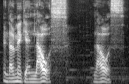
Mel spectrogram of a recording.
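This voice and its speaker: A man's voice: mid-range voice, fairly even intonation, slow, fairly bright tone, soft background music. A man with an accent from Spain giving jokey, casual let's-play commentary, talking to the screen and swearing freely. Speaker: gaming streamer.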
